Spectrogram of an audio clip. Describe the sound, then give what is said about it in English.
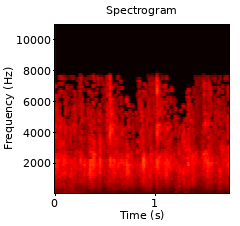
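An audience clapping during a church sermon: a continuous, dense wash of hand claps, moderately loud and sustained, with no speech on top. “Clap for Jesus.”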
